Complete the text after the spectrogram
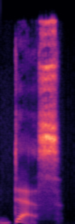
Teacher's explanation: S and the K are too hard to say together, so they just drop the K.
